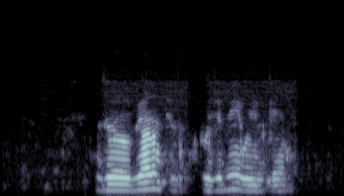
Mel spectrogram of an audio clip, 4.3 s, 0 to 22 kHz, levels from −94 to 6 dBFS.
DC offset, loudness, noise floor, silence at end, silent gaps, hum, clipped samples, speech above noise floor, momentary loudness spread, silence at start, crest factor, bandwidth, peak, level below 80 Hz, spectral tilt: under 0.1%; -23 LUFS; -77 dBFS; 0.7 s; none; none; under 0.1%; 54 dB; 20 LU; 1.2 s; 26 dB; 4.1 kHz; 0 dBFS; -72 dBFS; -11.5 dB/octave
